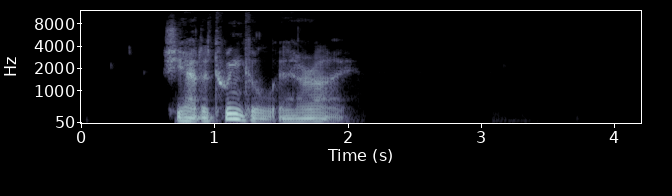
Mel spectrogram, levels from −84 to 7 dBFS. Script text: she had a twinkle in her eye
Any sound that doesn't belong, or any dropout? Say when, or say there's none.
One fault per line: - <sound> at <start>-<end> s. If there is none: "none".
none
